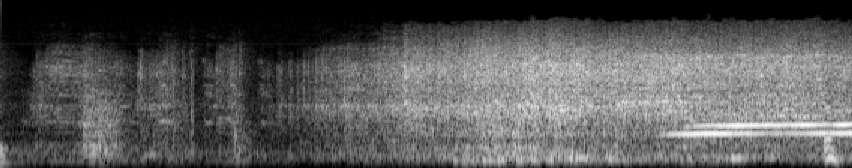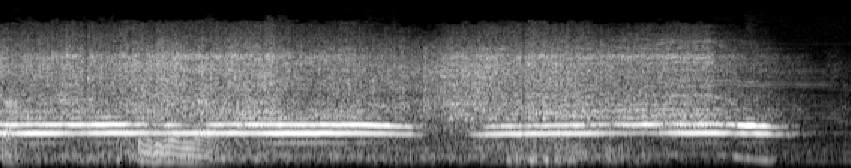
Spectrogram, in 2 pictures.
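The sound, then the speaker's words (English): A steam locomotive hisses steadily while its whistle sounds two long, mid-pitched blasts with a short break between, after a few chuffing bursts at the start. No one speaks. “Have to keep up our maintenance on the rolling stock.”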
